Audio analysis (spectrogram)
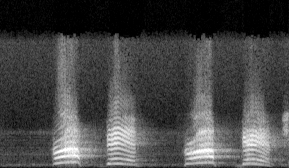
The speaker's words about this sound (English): No, no, it is a parrot, Commissioner. I'll prove it to you. Look, I taught him something to say to you.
